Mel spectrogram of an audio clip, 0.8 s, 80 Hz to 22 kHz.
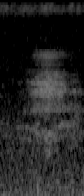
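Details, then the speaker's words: Lung auscultation in a 65-year-old patient with respiratory difficulty, compared bilaterally: very faint, soft airflow hiss on the right side, diminished vesicular breath sounds. "la zona derecha se puede apreciar el disminuido el murmullo vehicular el cual representa el aire que cruza y recorre las vías aéreas"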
